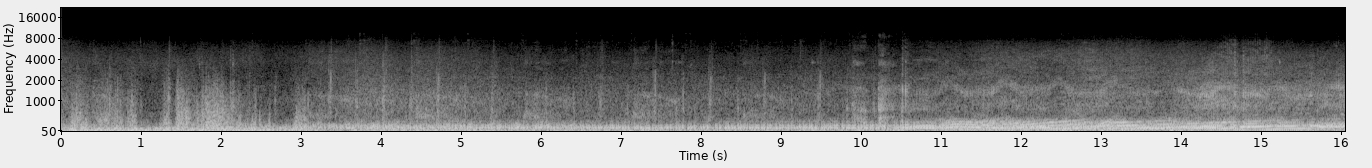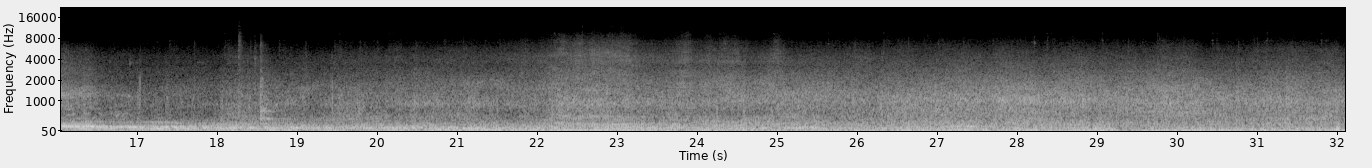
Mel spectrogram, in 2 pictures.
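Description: City road traffic running steadily beside the sidewalk. A motor vehicle passes close between about ten and sixteen seconds in, its engine note sliding in pitch.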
